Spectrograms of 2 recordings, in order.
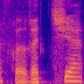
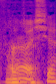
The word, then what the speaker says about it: Fredericia: Eller, og så er der også, vi er den by, der har tre udtaler. Fredericia og Fredericia.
